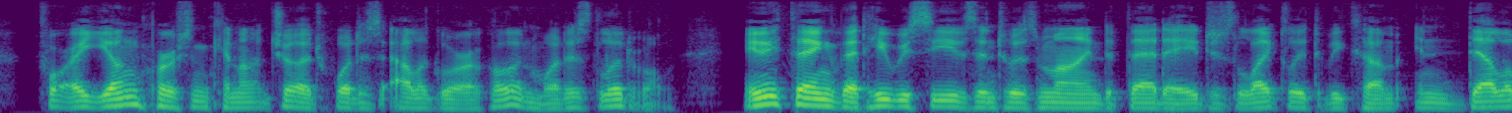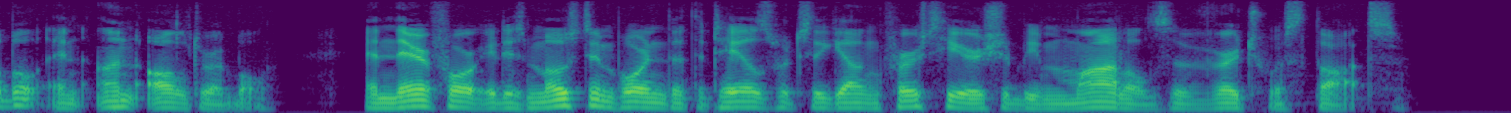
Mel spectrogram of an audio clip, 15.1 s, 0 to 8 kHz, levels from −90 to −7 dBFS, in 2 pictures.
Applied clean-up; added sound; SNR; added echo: none; none; none; none.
